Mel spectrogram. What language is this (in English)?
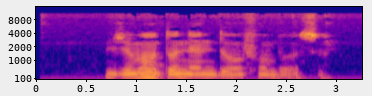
Medumba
